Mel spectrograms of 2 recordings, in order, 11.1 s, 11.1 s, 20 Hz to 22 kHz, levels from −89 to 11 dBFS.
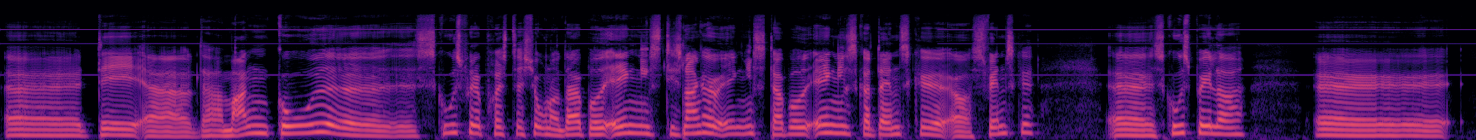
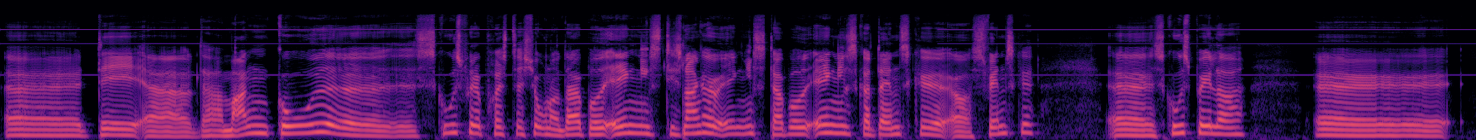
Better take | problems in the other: neither | high-pitched whine; faint; until 5 s and from 7 s on; 9 kHz, 25 dB below the speech; the same in both

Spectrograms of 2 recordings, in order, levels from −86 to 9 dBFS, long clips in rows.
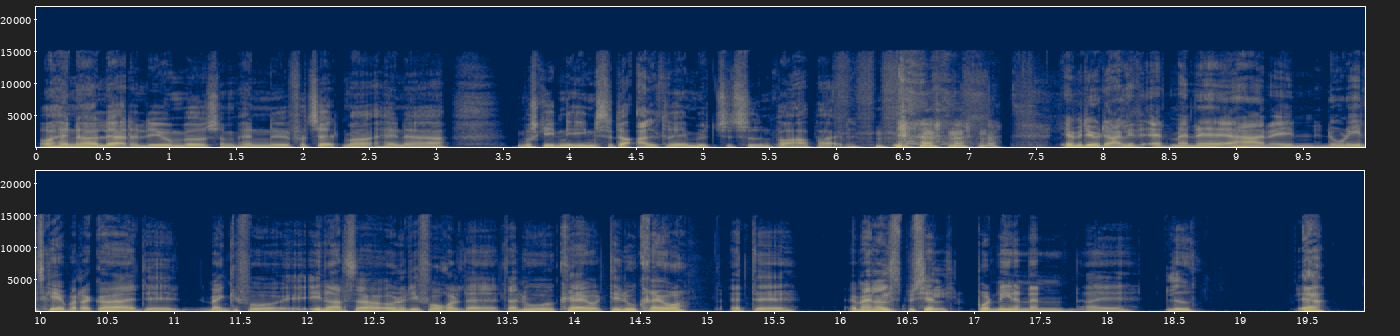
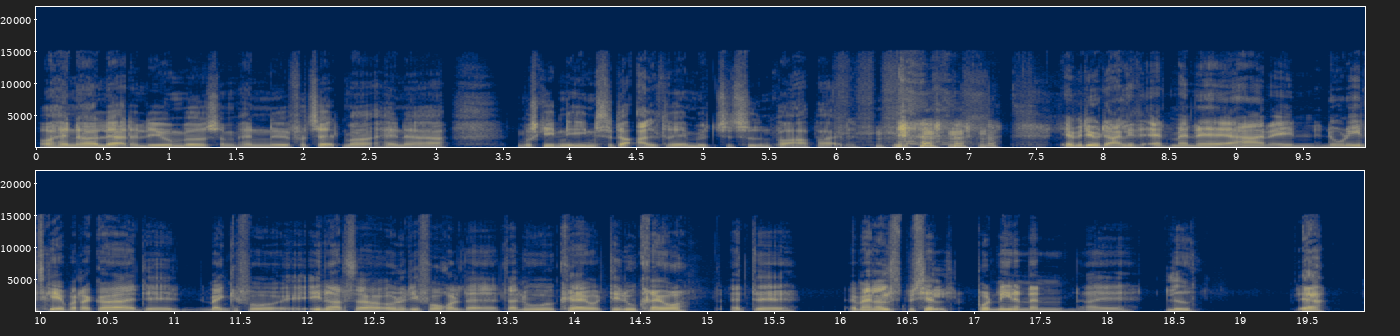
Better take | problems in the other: first | thin; somewhat; fading below 300 Hz

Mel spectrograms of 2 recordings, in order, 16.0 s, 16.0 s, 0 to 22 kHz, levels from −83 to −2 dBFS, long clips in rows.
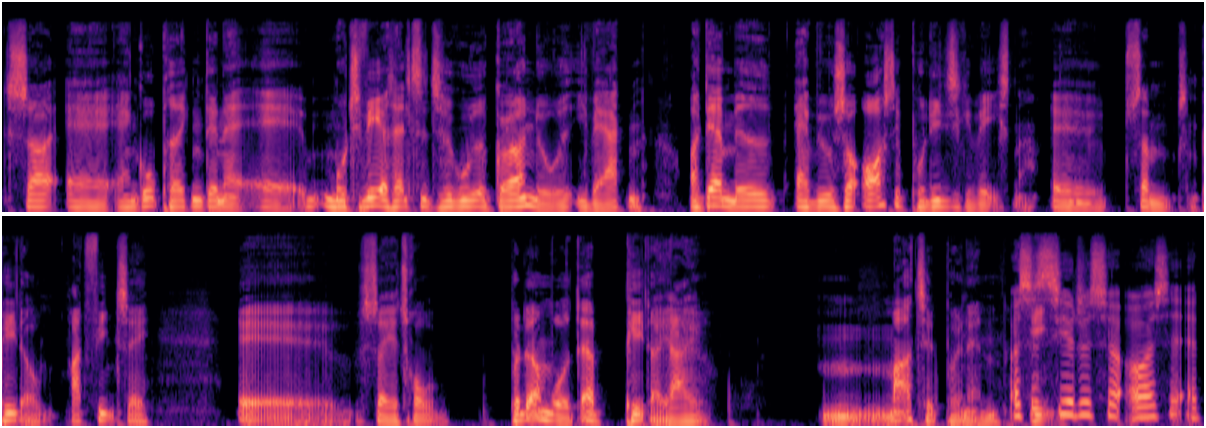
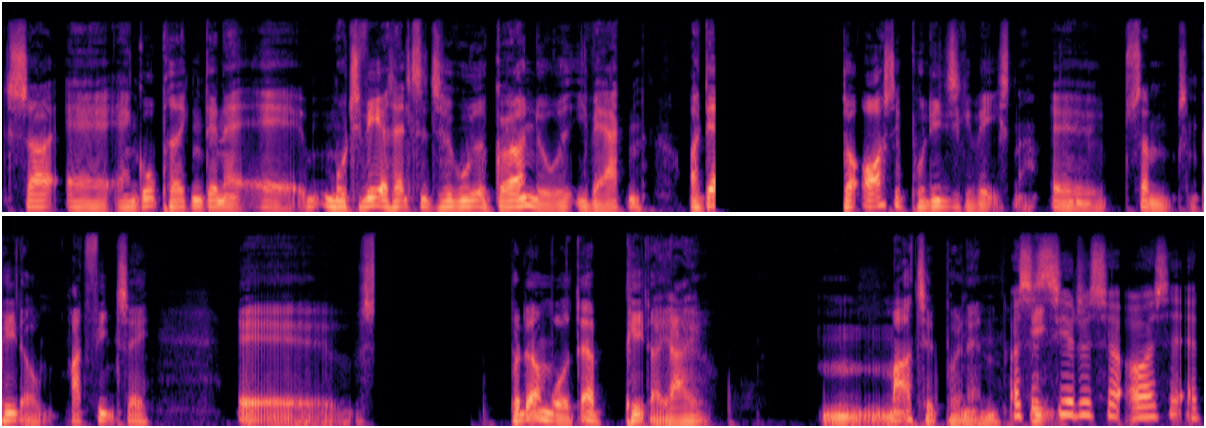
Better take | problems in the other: first | audio cutting out; at 5 s for 1 s and at 10 s for 0.5 s

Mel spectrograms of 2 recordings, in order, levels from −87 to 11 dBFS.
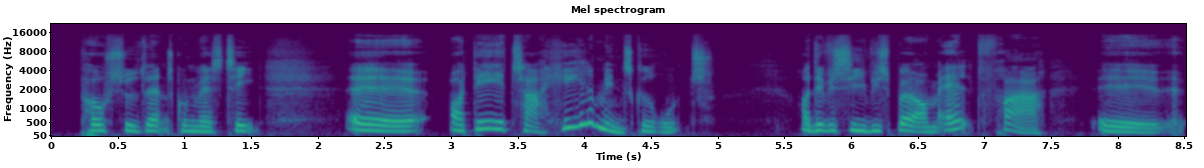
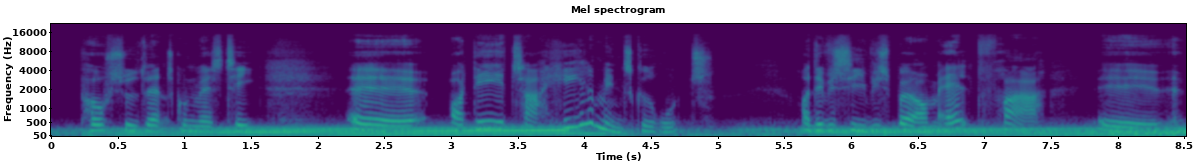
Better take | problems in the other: first | low rumble; loud; throughout; 5 dB below the speech

